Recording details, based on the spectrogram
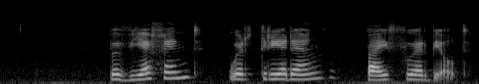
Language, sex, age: Afrikaans, female, 20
